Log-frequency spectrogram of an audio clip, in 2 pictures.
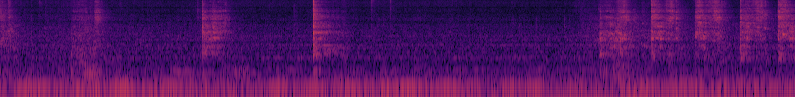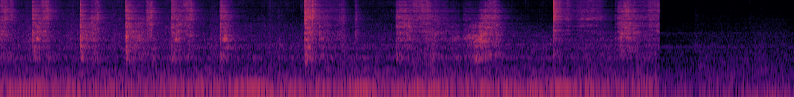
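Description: Noodles sizzle and hiss in a hot pan.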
